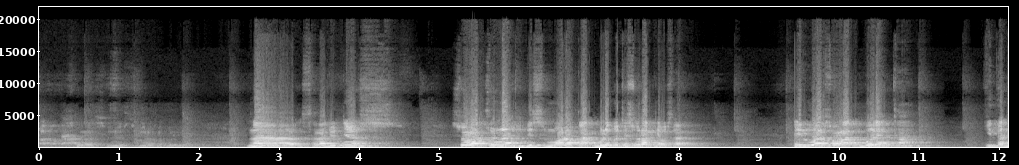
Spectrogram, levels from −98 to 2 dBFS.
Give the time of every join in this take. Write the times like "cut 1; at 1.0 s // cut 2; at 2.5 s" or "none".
cut 1; at 9.4 s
